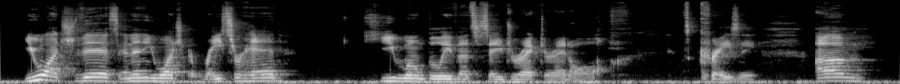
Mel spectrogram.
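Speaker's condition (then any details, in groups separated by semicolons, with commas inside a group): No condition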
